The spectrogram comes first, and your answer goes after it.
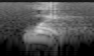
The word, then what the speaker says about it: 为: So, this forward-moving elephant, when pronounced fourth tone, wei, is often rendered as the preposition for in English.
